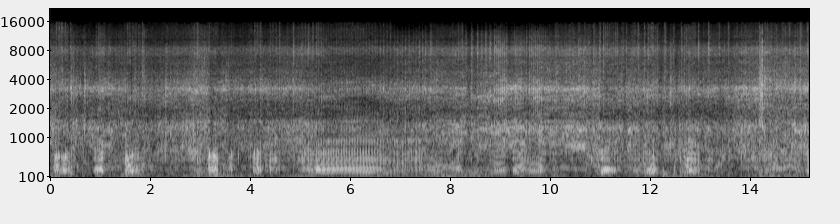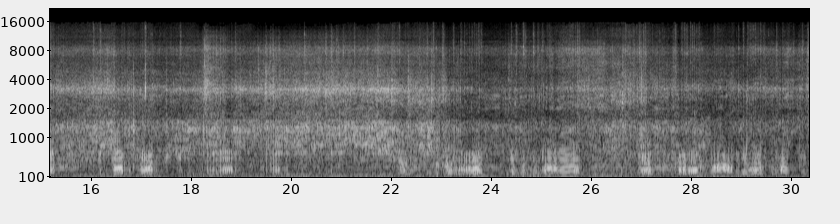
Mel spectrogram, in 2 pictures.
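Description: KTM 150 XC-W two-stroke single-cylinder dirt bike engine on a slow, technical trail, the throttle opened in many short bursts between off-throttle moments, with one longer rising rev about five seconds in.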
